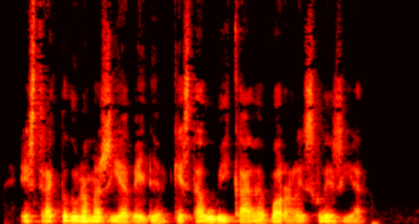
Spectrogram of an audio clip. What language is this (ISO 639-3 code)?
cat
